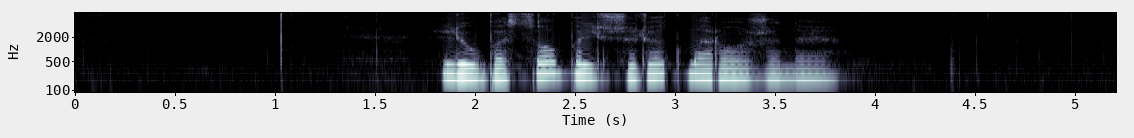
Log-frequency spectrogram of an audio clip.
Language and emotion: Russian, neutral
